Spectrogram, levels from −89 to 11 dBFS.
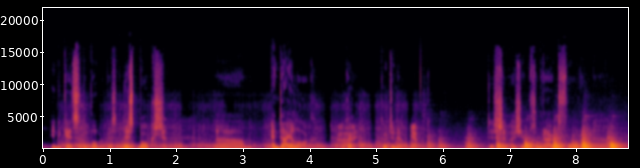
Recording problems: machinery noise; very loud; throughout; 1 dB above the speech

